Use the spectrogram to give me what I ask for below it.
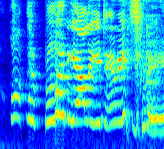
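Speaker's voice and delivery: high, loud, outraged imitation of a bleeding prisoner; mock him yelling in protest; retold angry yell. Bandaged prisoner yells at the officer wrapping his head. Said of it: "he was even swearing at me".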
